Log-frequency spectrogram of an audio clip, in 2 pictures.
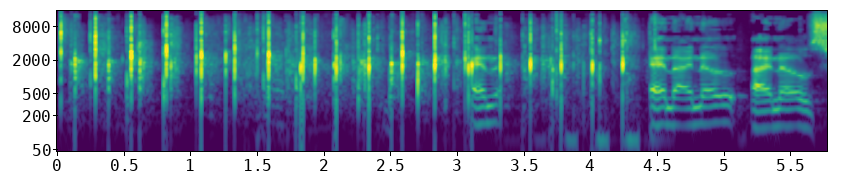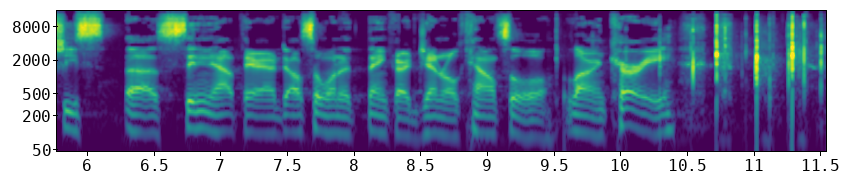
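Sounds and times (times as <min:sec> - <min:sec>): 
round of applause: 0:00.0 - 0:04.4, 0:10.3 - 0:11.5
speech: 0:03.1 - 0:03.5, 0:04.4 - 0:10.7.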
